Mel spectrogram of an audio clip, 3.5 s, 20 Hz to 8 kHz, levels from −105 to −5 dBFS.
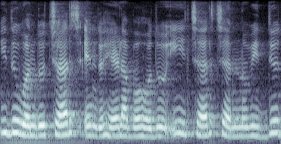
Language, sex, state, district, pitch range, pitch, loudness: Kannada, female, Karnataka, Belgaum, 190-230 Hz, 200 Hz, -15 LUFS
